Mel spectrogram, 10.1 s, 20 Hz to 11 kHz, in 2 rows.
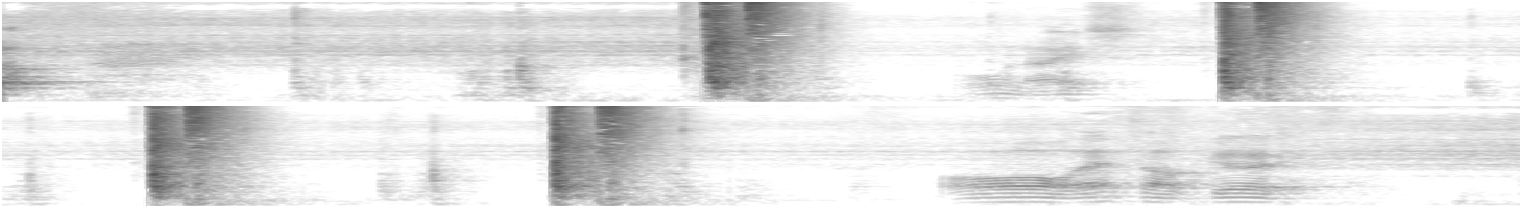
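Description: Makita 18-gauge pneumatic brad nailer firing four brads into wood: four sharp shots about one and a half seconds apart.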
